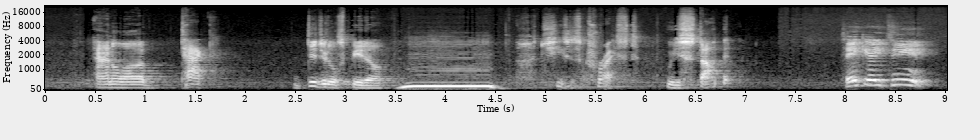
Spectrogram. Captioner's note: buzzing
